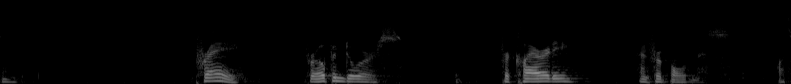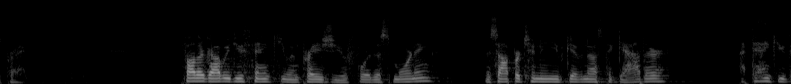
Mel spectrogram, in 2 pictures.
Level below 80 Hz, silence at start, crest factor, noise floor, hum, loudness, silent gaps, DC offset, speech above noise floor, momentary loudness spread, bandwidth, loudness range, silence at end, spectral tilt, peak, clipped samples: -74 dBFS; 0 s; 22 dB; -80 dBFS; none; -42 LUFS; none; under 0.1%; 39 dB; 21 LU; 15.5 kHz; 11 LU; 0 s; -7 dB/octave; -22 dBFS; under 0.1%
